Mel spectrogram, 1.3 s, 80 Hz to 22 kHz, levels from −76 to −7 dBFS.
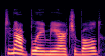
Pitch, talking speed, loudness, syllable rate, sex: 220 Hz, 230 wpm, -16 LUFS, 6.6 syllables/s, female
